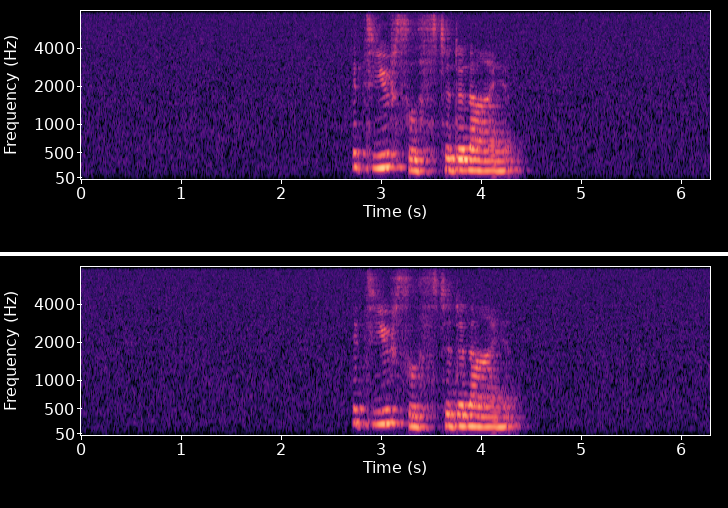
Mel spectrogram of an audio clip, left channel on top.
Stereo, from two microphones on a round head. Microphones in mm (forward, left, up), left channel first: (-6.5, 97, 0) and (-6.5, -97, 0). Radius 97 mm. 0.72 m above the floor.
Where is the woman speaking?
35° left (ahead or behind), 2.5 m.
